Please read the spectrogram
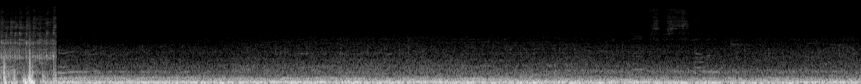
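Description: Brief laughter, then a steady low rumble of road noise inside a moving car's cabin.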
